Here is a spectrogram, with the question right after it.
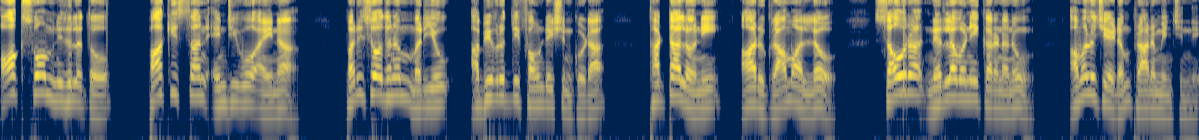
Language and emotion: Telugu, neutral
